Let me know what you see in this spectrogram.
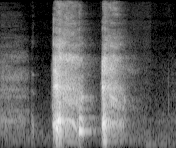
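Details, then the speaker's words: Adult man with a sore, croaky throat: two short, harsh cough bursts, the first with a rough throat-clearing tail, during a live video chat. "I'm just trying to sort my throat out, so I'm just waiting for this question off Scott. Sorry guys, keep talking amongst yourselves. I've got a bit of a sore throat, I do apologise, and if I sound a bit croaky and"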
